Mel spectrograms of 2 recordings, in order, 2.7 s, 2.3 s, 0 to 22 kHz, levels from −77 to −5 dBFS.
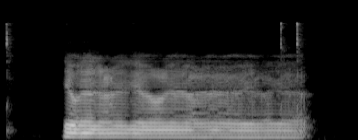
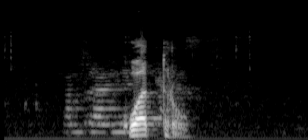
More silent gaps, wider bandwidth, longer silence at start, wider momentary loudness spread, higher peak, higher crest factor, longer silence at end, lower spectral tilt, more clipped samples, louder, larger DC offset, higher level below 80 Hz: neither; first, 11.5 kHz vs 7.8 kHz; second, 0.05 s vs 0.7 s; second, 13 LU vs 21 LU; second, -10 dBFS vs -2 dBFS; about the same, 18 dB vs 22 dB; second, 0.35 s vs 0.95 s; about the same, -5.5 dB/octave vs -6 dB/octave; neither; second, -27 LUFS vs -18 LUFS; neither; first, -50 dBFS vs -62 dBFS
